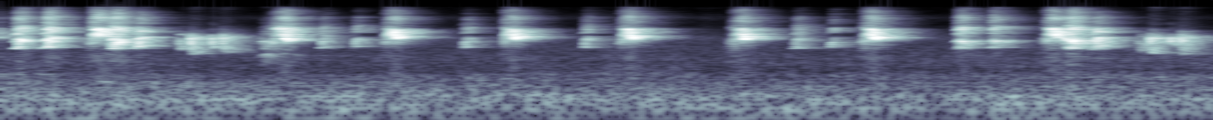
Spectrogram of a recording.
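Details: Long-tailed shrike giving harsh, clipped bursts of its church-sound mimicry, loud grouped chatter notes separated by short pauses, clean quiet background.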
